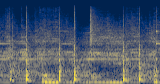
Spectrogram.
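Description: Newar dhimay drums, large double-headed barrel drums beaten by hand and with a curled cane stick, playing a procession rhythm of loud strokes about three a second, with large hand cymbals ringing over them.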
